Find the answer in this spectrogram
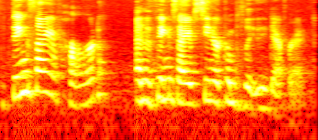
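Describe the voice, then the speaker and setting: A woman's voice: on the high side, very animated, fast, fairly bright tone, slight background noise. A tipsy woman chatting casually and playfully as she co-hosts a travel vlog Q&A. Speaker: travel vlogger. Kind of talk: casual chat, Q&A.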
